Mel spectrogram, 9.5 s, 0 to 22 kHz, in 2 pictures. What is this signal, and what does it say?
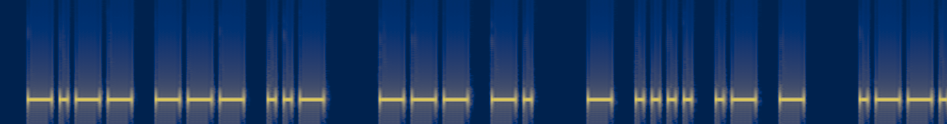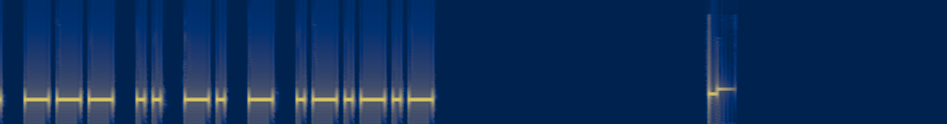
Morse code, heard as a keyed tone, about 30 wpm, 700 Hz. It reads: YOU ON THAT POINT.
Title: Sentences from Top 1000 Words - Review Part 1 - 30wpm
